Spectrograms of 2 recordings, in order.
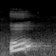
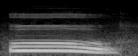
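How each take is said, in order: First: U as a very brief "oo" as in put; short U. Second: U as a long, held "oo", falling away. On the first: Teacher comparing short and long sounds, short U. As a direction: cut the U short. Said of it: "short sounds like U". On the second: Teacher comparing short and long sounds, long U. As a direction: stretch the U right out. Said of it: "with a length U". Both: Shown as a demonstration.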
